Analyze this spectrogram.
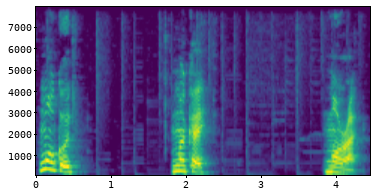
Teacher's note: because we had a consonant sound at the end of I'm, in natural pronunciation, we link that consonant sound to the vowel sound following.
